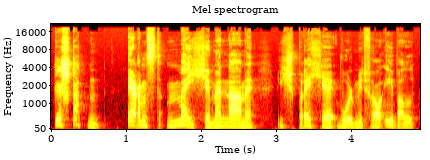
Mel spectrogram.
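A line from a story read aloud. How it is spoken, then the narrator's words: Almost bellowed. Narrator (German): brüllte beinahe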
